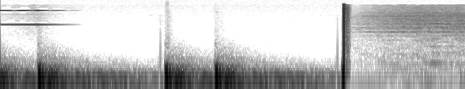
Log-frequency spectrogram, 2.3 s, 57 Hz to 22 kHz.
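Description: Intro music sting of deep thumps in pairs, two pairs about 0.8 s apart, ending in one sharp click near the end and then a moment of silence.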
